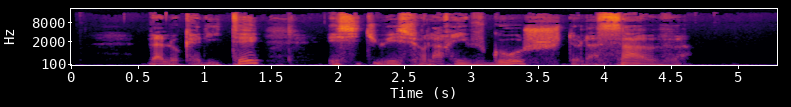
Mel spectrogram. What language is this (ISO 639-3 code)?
fra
